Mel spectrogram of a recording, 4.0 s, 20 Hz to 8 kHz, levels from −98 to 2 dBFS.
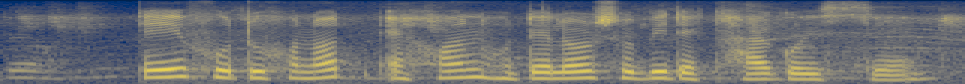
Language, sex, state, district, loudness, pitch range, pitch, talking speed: Assamese, female, Assam, Sonitpur, -16 LUFS, 215-250 Hz, 235 Hz, 135 wpm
